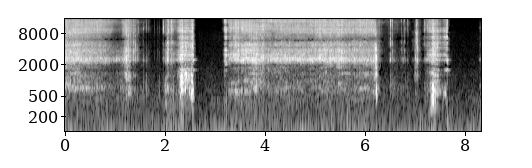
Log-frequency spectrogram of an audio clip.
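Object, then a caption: Block of kinetic sand cut with a plastic knife. A clear plastic knife held in hand slices thin layers from solid pink kinetic sand blocks, picked up by a clip mic. The sound is bright, gritty scraping and crunching: long sustained cuts alternate with shorter scraping bursts and brief quiet gaps.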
